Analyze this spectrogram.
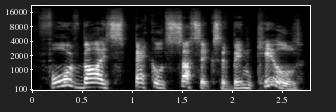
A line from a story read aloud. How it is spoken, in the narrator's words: he exclaimed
